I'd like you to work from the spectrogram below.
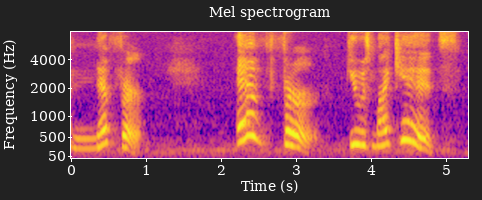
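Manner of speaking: NEVER, EVER stretched out hard; slow, punched words on never and ever; indignant emphasis. Real, not acted. Indignant vow as a mother.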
